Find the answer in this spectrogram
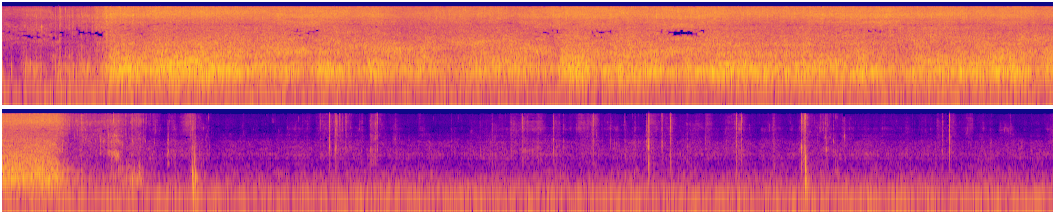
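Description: Garden hose spray nozzle jetting water onto a tied ice-dyed cotton onesie on a plastic tray, rinsing out the dye: a steady, loud rush of spray that starts about a second in and cuts off abruptly after about ten seconds. Then only faint clicks and wet fabric handling.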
